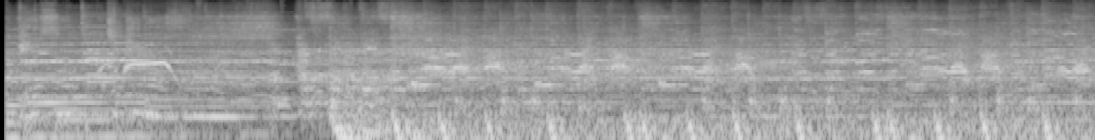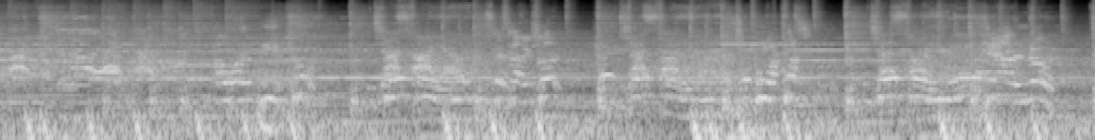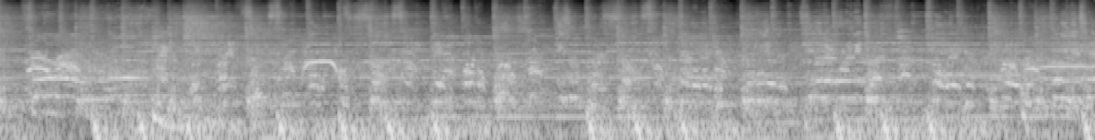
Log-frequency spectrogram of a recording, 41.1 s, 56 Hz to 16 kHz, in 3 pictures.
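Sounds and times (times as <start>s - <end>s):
crowd cheering and singing along: 0.0s - 41.0s
singer's amplified voice: 0.0s - 41.0s
backing music with driving beat: 0.1s - 41.0s.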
